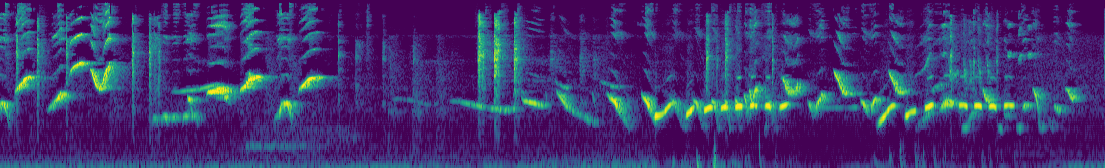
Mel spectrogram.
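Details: White-rumped shama from Aceh singing in the evening: a varied run of clear whistled phrases, rising and falling slurs, then a fast tumbling series of short downslurred notes in the final seconds, with faint low background hum.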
